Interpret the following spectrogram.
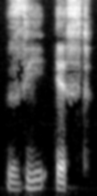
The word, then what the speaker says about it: sie ist: is she is zist notice it's Z with a lowercase s remember that the Z with a capital s means U formal so this is the Z that means she they're pronounced the same so context will tell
